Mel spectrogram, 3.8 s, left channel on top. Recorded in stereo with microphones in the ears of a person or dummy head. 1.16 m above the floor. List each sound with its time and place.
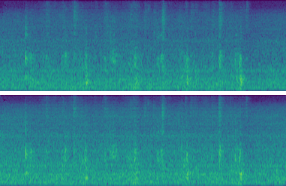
0.3 s breathing: 25° right (ahead or behind), 1.4 m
